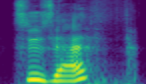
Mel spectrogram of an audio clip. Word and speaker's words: Suzeth: This is Suzeth, right? Yes. Pronouncing it correct.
